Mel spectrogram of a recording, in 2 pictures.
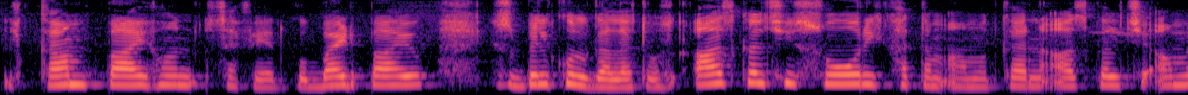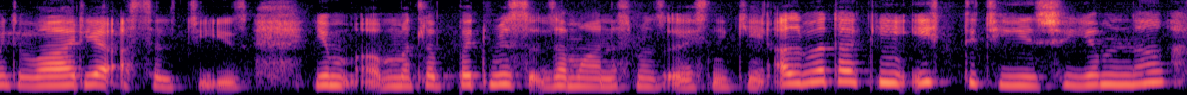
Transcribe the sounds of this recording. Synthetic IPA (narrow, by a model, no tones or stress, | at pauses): kɐmpaːjɦũnd̪sɐfeːd̪̚kobɐɽʲpaːjukjusbɪlkʊlɣɐlɐt̪usaːd͡ʒkɐlt͡ʃʰisoːɾiːxʰɐt̪ɐmʔa̰ːmɐt̪kɐɾnʔa̰ːzkɐlt͡ʃʰiʔaːmɐt̪ʲʋaːɾjaːʔɐsɐlt͡ʃḭːzjimmɐt̪lɐb̚pɐt̪miszɐmaːnɐsmɐnzɐsnikĩʔɐ̰lbɐt̪aːkĩʔit̪t͡ʃiːzt͡ʃʰijimnɐ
